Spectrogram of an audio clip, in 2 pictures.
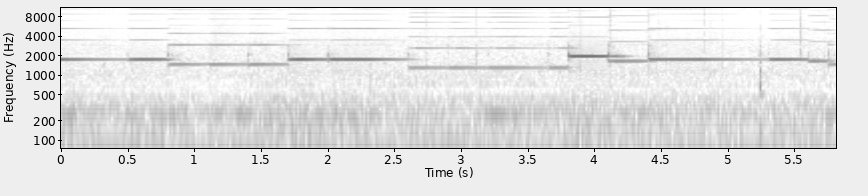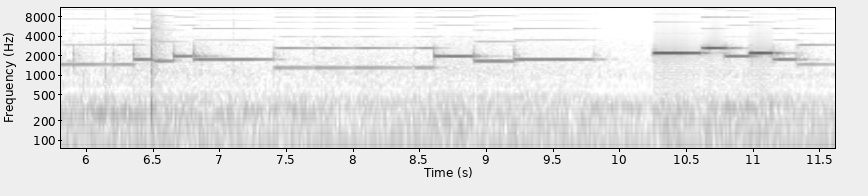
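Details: Samsung WW10N645RBW washing machine, first use after installation: short bright electronic tune of clear beeping notes, then quiet, as the wash-and-spin program finishes and the machine stops by itself; normal end-of-cycle melody.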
